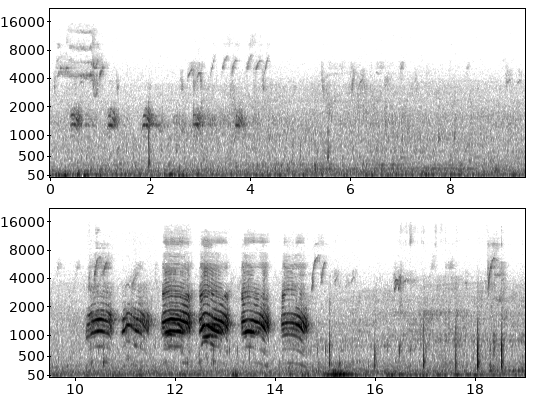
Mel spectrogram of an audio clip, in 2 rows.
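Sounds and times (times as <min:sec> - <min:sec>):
bird calling: 0:10.2 - 0:15.2.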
